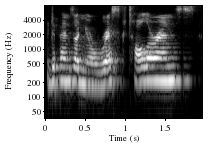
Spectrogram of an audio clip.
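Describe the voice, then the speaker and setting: Brief: young woman host, Aussie-American accent, chatty, upbeat live-stream patter, mid-pitched. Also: fairly even intonation, moderate pace, darkish tone. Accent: Australian mixed with American. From Australia. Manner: chatty and upbeat, many fillers and restarts. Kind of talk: casual live stream chat to viewers.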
